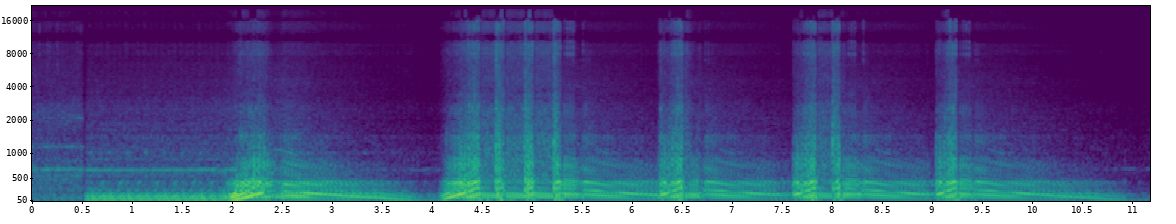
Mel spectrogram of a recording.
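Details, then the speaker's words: Mercedes SL500, first drive out of winter storage after wheel hub repair, fully warmed up: five quick free-revs climbing cleanly and falling smoothly back to idle with no hesitation or rattle; healthy engine, ABS light on. "car's all warmed up I'm going give it some revs just to hear how it sounds it's been so long baby's"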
